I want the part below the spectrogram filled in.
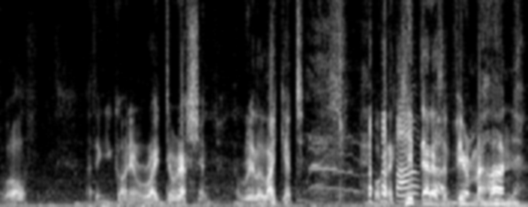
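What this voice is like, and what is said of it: Imitates another person's voice. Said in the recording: “It's a good impression. It's a good impression as well”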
